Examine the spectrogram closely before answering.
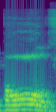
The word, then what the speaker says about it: bold: That is a bold flavor. Okay. So, for this one again, like with war, we're gonna put up one finger, touch your nose and your lip, pull them down.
